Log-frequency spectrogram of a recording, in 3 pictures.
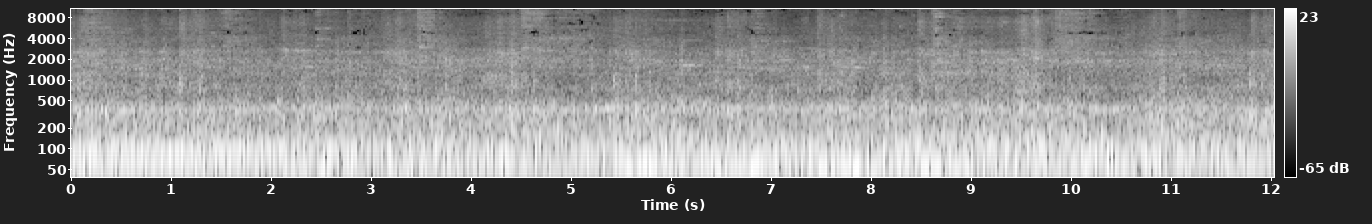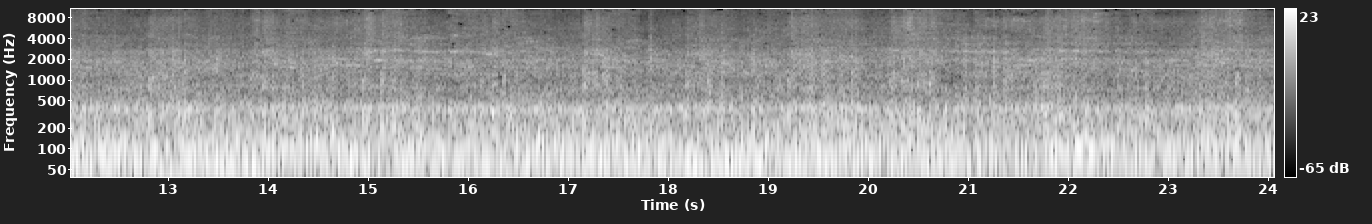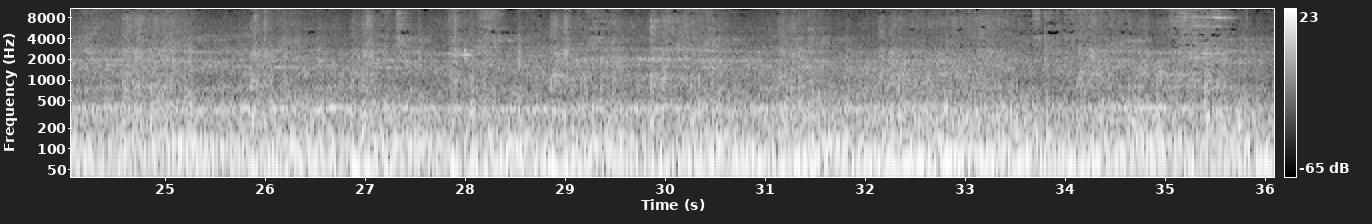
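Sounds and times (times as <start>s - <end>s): clickety-clack over rail joints: 0.0s - 36.0s
train wheels rumbling on rail: 0.0s - 36.0s.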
